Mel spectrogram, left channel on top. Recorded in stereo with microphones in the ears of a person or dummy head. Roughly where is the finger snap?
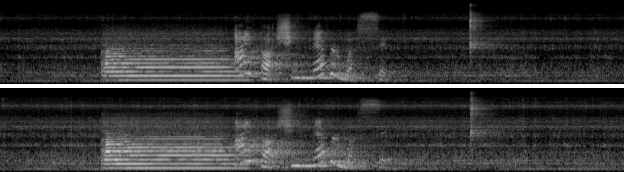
Left.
